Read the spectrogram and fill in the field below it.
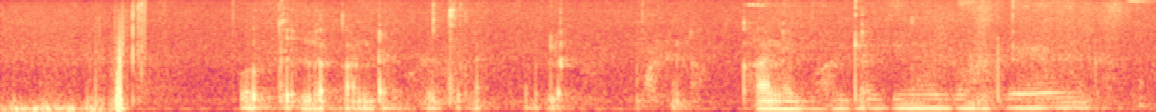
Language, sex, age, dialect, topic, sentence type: Telugu, male, 31-35, Telangana, banking, statement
